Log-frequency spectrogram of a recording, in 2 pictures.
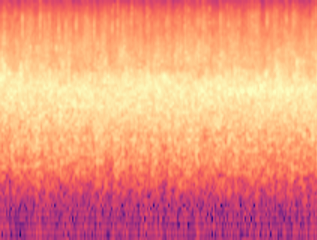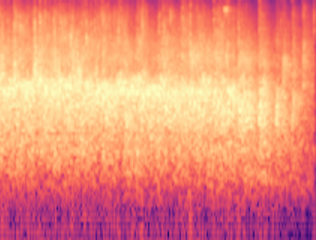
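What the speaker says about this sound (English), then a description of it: "can we get a round of applause?" Loud, dense applause from an audience at a museum art exhibition event, sustained sheets of clapping that hold steady and then taper off at the very end.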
